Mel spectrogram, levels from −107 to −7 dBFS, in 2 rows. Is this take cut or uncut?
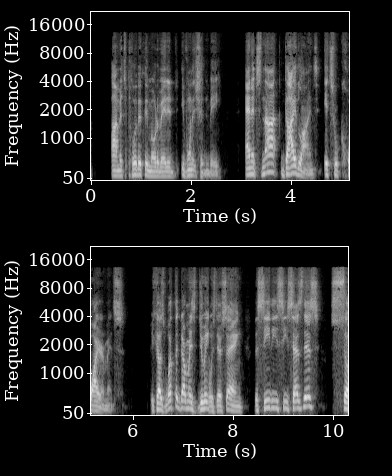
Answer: cut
